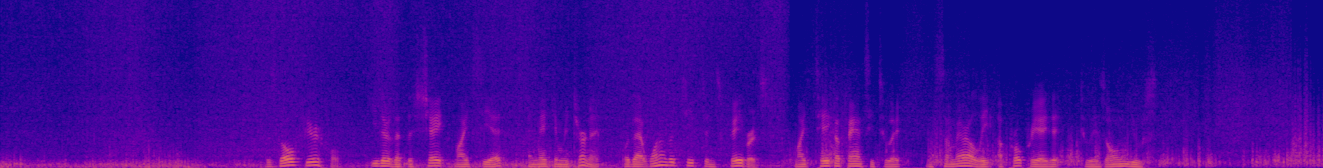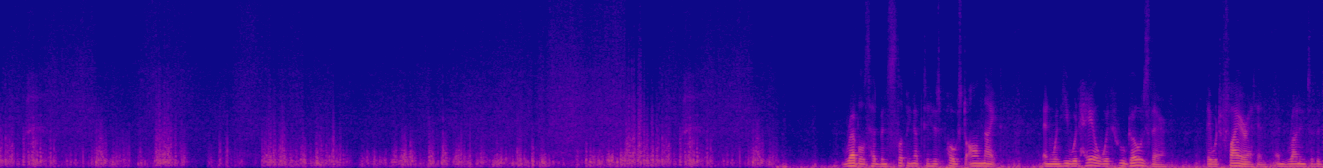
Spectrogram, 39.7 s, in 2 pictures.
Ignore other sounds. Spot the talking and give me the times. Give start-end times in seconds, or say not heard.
4.0-17.4, 32.5-39.6.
